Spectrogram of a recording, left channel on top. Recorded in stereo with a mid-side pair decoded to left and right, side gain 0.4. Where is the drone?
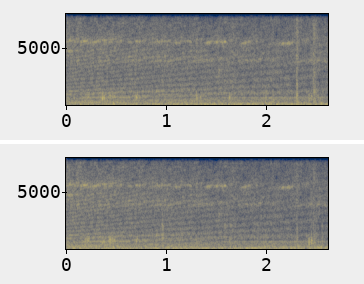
10° right; by 2.6 s 15° left.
